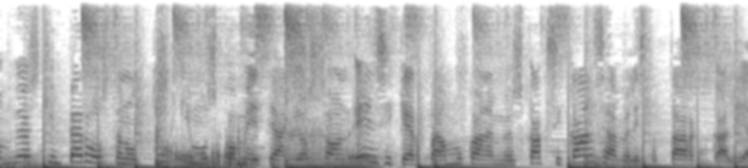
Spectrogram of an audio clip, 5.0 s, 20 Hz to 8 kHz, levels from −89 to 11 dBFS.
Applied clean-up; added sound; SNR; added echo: none; Drum kit; -5 dB; none.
